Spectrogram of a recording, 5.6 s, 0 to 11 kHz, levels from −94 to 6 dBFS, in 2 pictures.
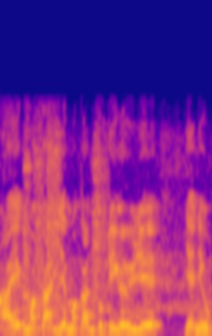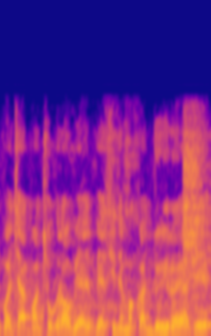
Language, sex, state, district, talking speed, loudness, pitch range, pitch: Gujarati, male, Gujarat, Gandhinagar, 190 wpm, -14 LUFS, 140-150 Hz, 145 Hz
